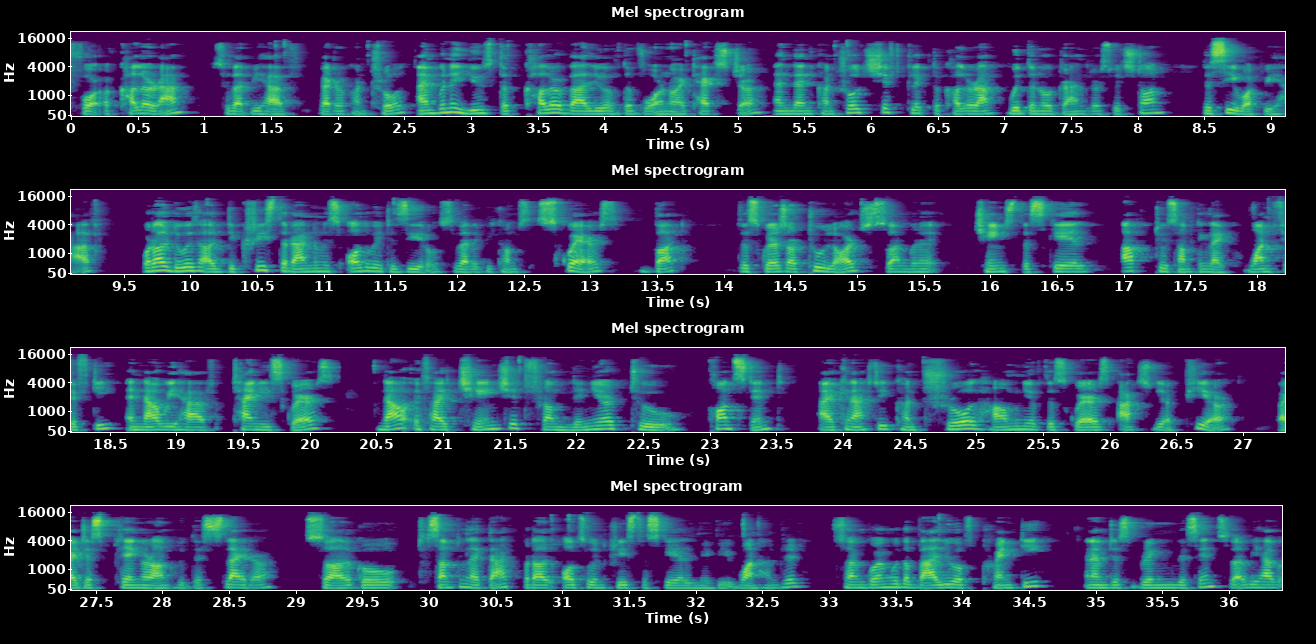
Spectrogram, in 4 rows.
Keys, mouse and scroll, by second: 3.3 click, 6.1 ctrl+shift+click, 9.3 middle click, 9.6-10.1 scroll up 2, 10.2-11.8 drag, 15.1-18.3 drag, 18.8-19.6 scroll up 3, 20.3 middle click, 21.5-23.5 drag, 25.0 click, 31.0-32.6 drag, 32.2 0, 33.0 click.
